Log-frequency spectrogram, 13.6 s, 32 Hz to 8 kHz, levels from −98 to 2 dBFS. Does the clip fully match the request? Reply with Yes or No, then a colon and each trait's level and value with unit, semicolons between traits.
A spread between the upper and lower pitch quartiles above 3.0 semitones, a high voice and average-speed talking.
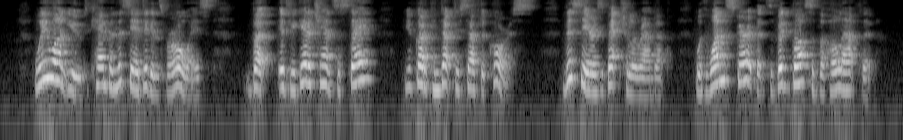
Yes: average, 5.3 semitones; very high, 260 Hz; average, 190 wpm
